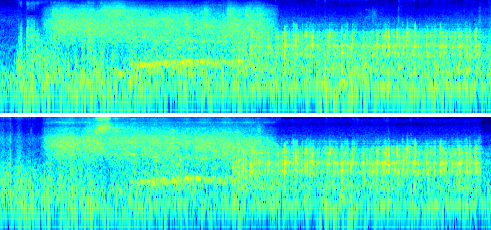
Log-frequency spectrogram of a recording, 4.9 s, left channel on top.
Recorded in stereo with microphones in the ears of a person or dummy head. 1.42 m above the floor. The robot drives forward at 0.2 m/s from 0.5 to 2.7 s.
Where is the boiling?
35° right (ahead or behind), 0.6 m; by 4.8 s 30° right (ahead or behind), 0.7 m.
